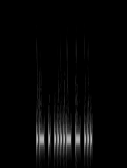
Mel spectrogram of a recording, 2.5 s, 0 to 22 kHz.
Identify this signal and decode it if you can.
Morse code, heard as a keyed tone, about 38 wpm, 700 Hz. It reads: AE4TS
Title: USA Call Signs - 5 Characters - 40wpm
